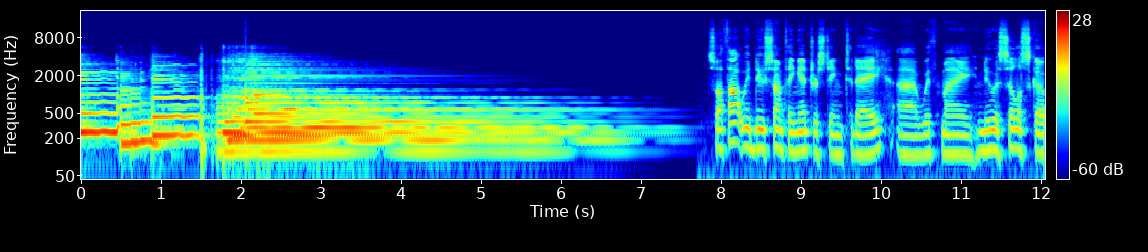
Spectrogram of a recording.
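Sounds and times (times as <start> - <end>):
electric guitar notes and chord: 0.0 - 7.6.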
